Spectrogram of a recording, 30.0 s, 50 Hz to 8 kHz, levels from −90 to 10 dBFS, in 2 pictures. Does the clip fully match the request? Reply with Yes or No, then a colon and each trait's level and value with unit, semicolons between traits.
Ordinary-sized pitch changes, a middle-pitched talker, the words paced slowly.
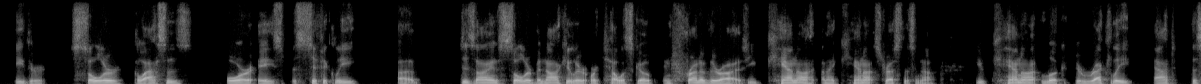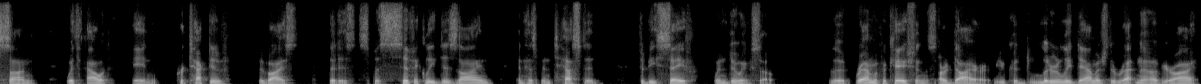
No: average, 4.2 semitones; very low, 85 Hz; slow, 125 wpm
